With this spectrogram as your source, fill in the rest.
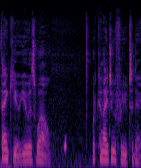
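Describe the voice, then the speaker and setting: Doing a put-on character voice, a man talks raspily at a fairly high pitch and a fairly quick pace. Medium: actual play. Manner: calm, measured.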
